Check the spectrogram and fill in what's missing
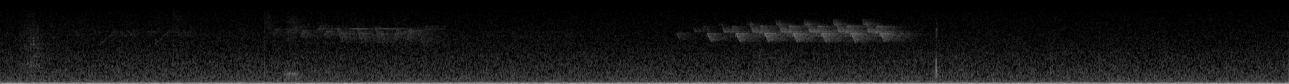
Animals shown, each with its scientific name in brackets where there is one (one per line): Magnolia Warbler (Setophaga magnolia)
Black-throated Green Warbler (Setophaga virens)
Ovenbird (Seiurus aurocapilla)
Northern Waterthrush (Parkesia noveboracensis)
